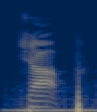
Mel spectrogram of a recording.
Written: zhap

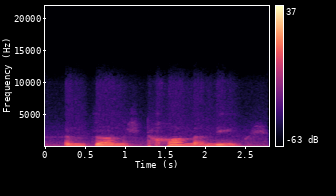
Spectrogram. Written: ʔəncə́ n-š/dəx̣ʷan-án̓-iwš

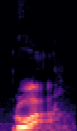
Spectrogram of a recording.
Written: rua'a

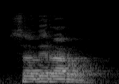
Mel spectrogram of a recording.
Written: Saveraro

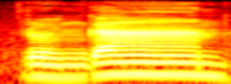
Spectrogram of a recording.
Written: runy gan

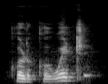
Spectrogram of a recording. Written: korkowetx

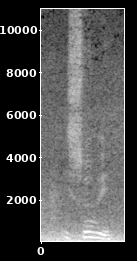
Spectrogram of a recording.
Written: suvi

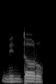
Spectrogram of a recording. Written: mintoru

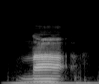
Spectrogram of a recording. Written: naa

